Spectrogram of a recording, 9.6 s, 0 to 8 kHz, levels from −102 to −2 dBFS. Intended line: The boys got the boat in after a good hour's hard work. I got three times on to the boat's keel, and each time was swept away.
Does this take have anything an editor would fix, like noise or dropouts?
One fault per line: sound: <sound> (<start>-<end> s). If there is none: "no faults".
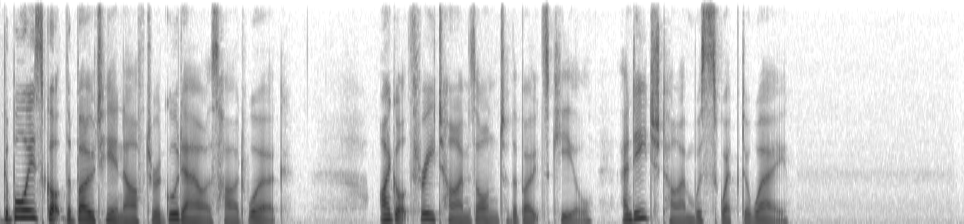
no faults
